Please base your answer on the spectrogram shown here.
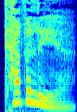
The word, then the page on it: cavalier: anglais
